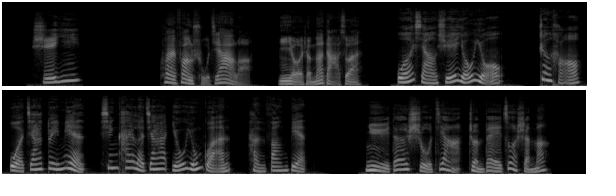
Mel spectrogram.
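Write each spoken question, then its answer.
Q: 女的暑假准备做什么?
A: 学游泳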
